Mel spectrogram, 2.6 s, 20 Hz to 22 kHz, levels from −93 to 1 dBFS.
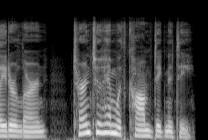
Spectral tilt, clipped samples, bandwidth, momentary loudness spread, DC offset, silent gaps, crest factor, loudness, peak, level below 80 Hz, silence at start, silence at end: -7 dB/octave; under 0.1%; 11.5 kHz; 14 LU; under 0.1%; none; 14 dB; -16 LUFS; -2 dBFS; -46 dBFS; 0 s; 0.2 s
